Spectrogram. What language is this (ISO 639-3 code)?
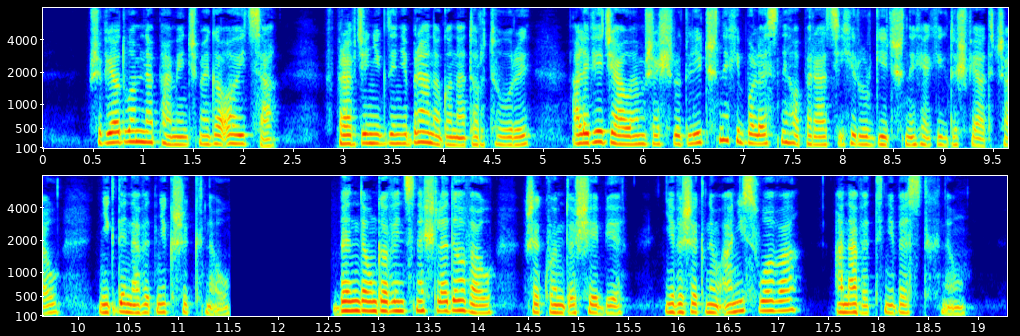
pol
